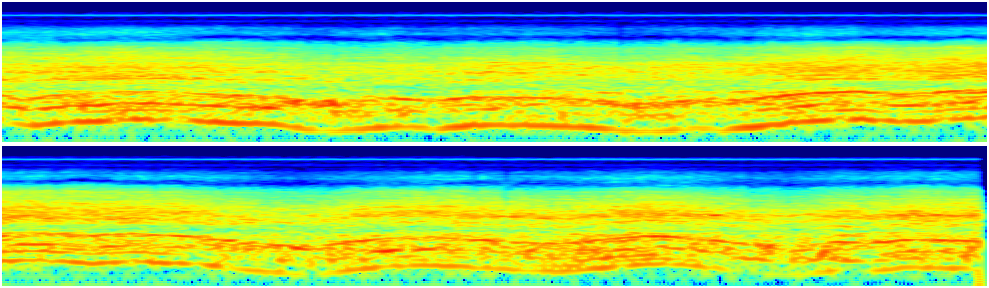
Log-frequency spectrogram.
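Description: Lada Niva's engine revving up and down about once a second as it drives through a shallow river, with water splashing around the wheels.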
